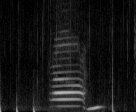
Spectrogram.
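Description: A bright chiming tone rings as a prompt pops up.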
